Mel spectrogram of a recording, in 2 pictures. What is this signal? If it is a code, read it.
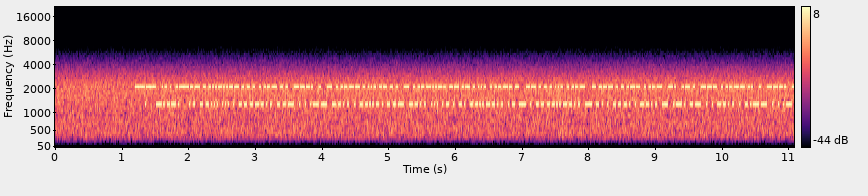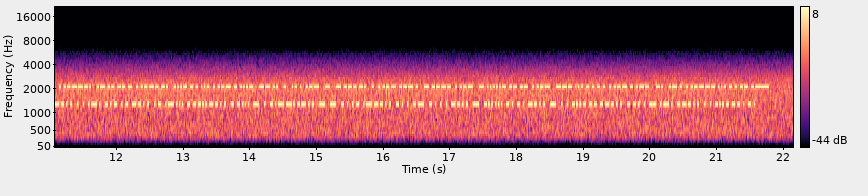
RTTY (45.45 baud, 850 Hz shift), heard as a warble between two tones, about 1700 Hz centre, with radio static. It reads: 86678 89139 74089 62774 25784 50781 93791 73913 13722 23684 86973 99023 07901 94600 91488 81537 14800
